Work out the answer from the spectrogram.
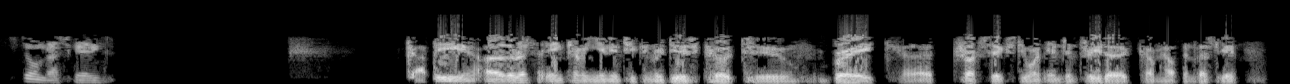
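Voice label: Incident Tac 1, Scanner audio recording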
